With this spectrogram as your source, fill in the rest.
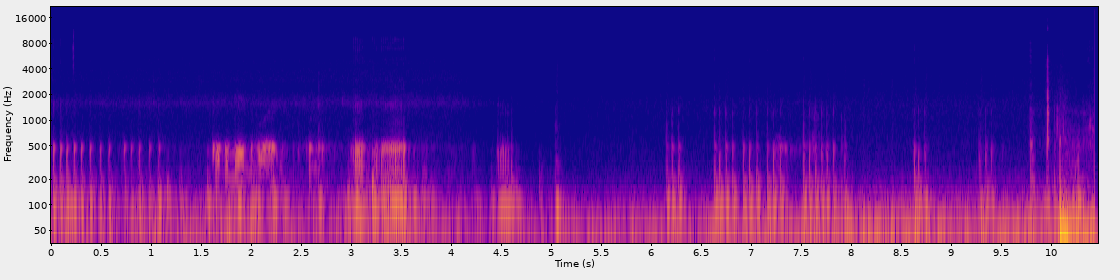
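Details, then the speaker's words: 18x36 vinyl liner pool losing almost an inch a day (about 400 gallons), microphone dropped in the skimmer: low gurgling rumble surging in irregular bursts as water is drawn through a broken skimmer supply line, found by dye testing alongside a skimmer body crack. "You can really hear that water rumbling through that brake in the pipe."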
